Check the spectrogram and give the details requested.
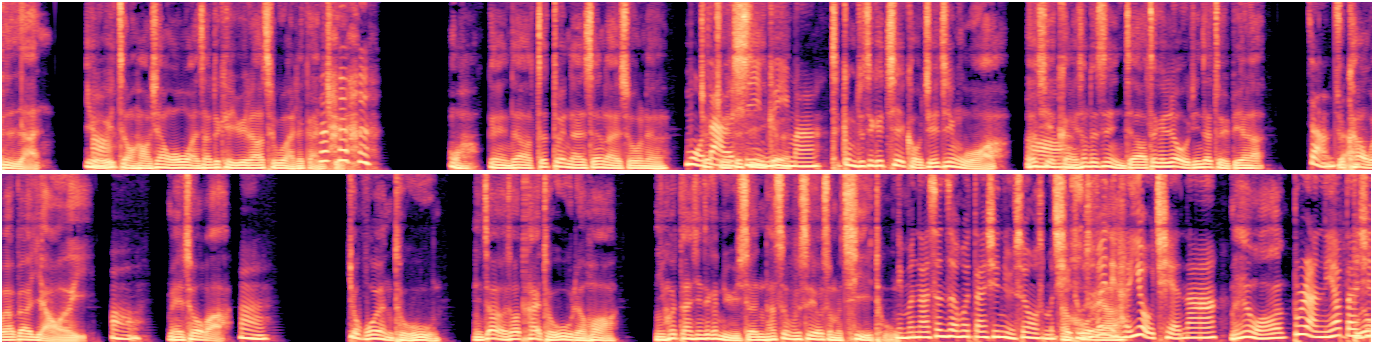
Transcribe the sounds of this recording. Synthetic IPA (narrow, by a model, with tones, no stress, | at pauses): t͡sɹ̩˥˩ɻa̰˧˦n | jo˨˩ʊi˥˩ʈ͡ʂo˨˦ŋɦɑ˨˩ʊɕ̬jɑ˥˩ŋwɔ˧˦˥wa˨˩nʂ̬ɑ˥˧ŋt͡ɕo˥˩ʊkʰə˧˥i˨˩ɥɛ˥˩la˥ʈ͡ʂʰu˥la˧˥ɪdə˨ka̰˨˩nt͡ɕɥɛ̰˦ | wa˥˩kə˦ni˨˩˥d̪ɑ˥˧ʊʈ͡ʂɤ˥˧t̪we˥˩ɪna˧˦nʂə˦ŋla˧˦ɪʂwɔ˦˥nə˨mwɔ˥˧˨o˥˨a˨˥ɛ˧ʈ͡ʂːə˥˧ʂɻ̩˥i˧˥ɡəi˩˥˧ma˨˧ʈ͡ʂə˥˩˧kə˥˩bə˨t͡ɕo˥˧ʊʂ̩˥˧i˥ɡə˧t͡ɕjɛ˥˩kʰo˨ʊt͡ɕjɛ˦t͡ɕi˥˩nwɔ̰˨˩ɐ̰˦ | ə˞˧˥t͡ɕʰjɛ˨˩kʰə˨˩nə˧˦ŋʂ̬ŋt͡ɕo˥˧ʂ̬̩˥˩ni˨˩ɻ̩˥ɑ˥˧ʊʈ͡ʂɤ˥˩ɡə˨ɻo˥˩ʊ˨i˨t͡ɕi˦ŋt͡sa˥˩ɪt͡swe˨˩ɪpjɛ˦nlə˨ | ə˥˧jɑ˥˩ŋd͡zjo̰˥˧˩kʰa˥˩nwjɑ˥˩pi˨˩t͡ɕjɑ˥˧ʊjɑ̰˨˩˦ʊə̰˞˧˦˥ḭ˨˩˦ | ɔ˥˩ | me˧˥ɪt͡sʰwɔ˥˩ba̰˨˩˥ | t͡ɕjo˥ʊpu˧˥xwe˥˩hə˨˩nt̪ʰu˧˥u˥˩ | ni˨˩t͡ɕ̩̪˧˥ɑ˥˩jʂ̩˧˥˧ʊt̪ʰa˥˩ɪt̪ʰu˧˥u˥˩d̪ə˨xwa̰˥˩ | ni˨˩xwe˥˩ɪt̪a˦nɕi˥nʈ͡ʂɤ˥˩ɡə˨ny̰˨˩ʂə˦ŋt̪ʰa˥ʂɻ̩˥˩bu˩ʂɻ̩˥˨jo˧˥ʊʂə˧˦mə˧t͡ɕʰi˥˩t̪ʰṵ˧˦ni˨˩mə˦na˧˦nʂə˥nt͡sə˥˩nxwe˥˩ɪt̪a˥nɕi˥ny˨˩ʂə˥njo˧ʊʂ̬ə˧˦mə˧t͡ɕʰi˥˩t̪̩ʰ˧˥˧ni˨˩xə˧˦njo˨˩ʊt͡ɕʰjɛ˧˦na˧me˧˥ɪjo˨˩ʊa˧˦pu˥˩ɻa˧˦ni˨˩jɑ˥˩ʊt̪a˥nɕi˥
